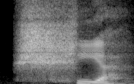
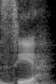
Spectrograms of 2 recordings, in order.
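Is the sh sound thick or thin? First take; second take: thick; thin. First: The sh sound is thick and heavy. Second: The sh sound is thin and light. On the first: The speaker calls it right. "dibaca tebal" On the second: The speaker calls it wrong. "jangan siyah"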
